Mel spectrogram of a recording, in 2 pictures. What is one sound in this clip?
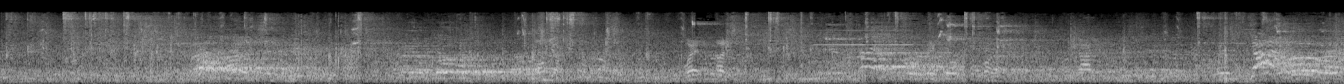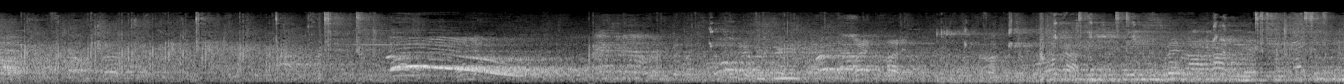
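Fencers' shoes squeak and thump on the floor.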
